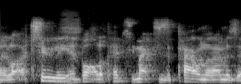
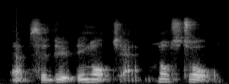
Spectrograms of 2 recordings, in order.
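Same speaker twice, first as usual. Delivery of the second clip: put-on posh accent; 2 semitones lower, 7 dB quieter than usual. Denying to callers being posh, in a posh accent. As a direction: deny it in a posh voice. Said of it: "they think I've got a rather posh accent".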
